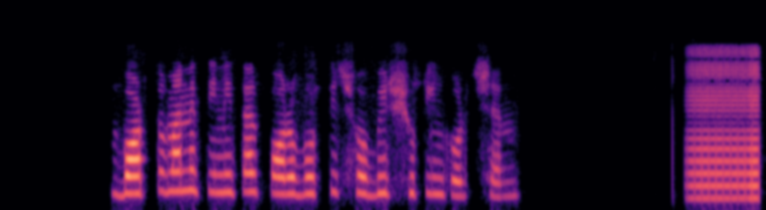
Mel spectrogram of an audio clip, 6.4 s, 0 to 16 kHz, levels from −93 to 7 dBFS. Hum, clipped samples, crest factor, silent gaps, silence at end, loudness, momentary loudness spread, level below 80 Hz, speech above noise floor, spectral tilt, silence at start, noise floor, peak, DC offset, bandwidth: none; under 0.1%; 22 dB; none; 0.05 s; -23 LUFS; 19 LU; -78 dBFS; over 67 dB; -3.5 dB/octave; 0.95 s; under -90 dBFS; -2 dBFS; under 0.1%; 7.4 kHz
